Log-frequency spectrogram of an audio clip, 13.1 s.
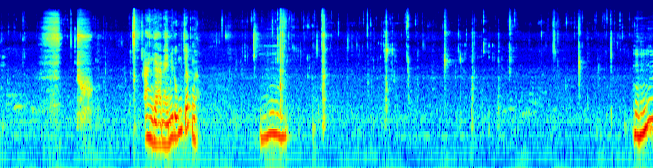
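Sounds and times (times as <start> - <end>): person chewing and sucking: 4.3 - 12.6.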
